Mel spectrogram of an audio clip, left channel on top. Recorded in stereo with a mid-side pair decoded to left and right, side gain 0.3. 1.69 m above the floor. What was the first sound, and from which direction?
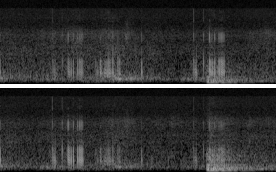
Only background noise.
